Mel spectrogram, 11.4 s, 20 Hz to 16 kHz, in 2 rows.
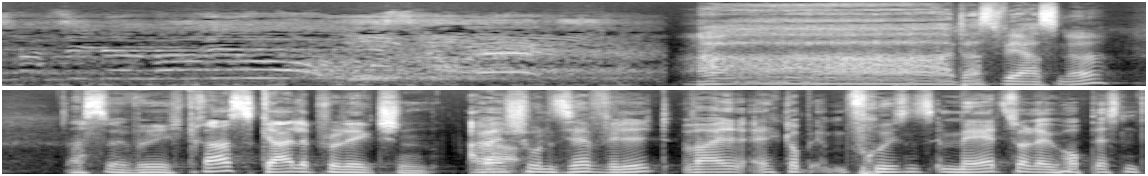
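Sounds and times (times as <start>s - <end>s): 
stadium crowd at a football match chanting and yelling: 0.0s - 3.4s
stadium crowd at a football match roaring: 0.0s - 4.8s
speech: 3.5s - 3.8s, 4.9s - 11.4s.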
